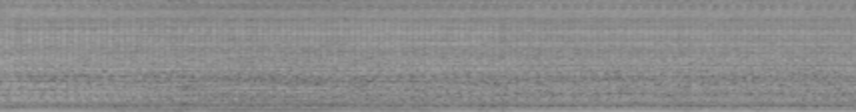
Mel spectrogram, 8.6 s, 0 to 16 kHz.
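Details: 2022 Kia Sorento MQ4 2.2 diesel at cold start, returned from two weeks in service as fixed: a loud, fairly even knock of about four per second over a heavy low rumble at idle; cause unclear.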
